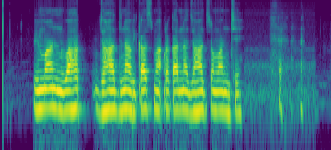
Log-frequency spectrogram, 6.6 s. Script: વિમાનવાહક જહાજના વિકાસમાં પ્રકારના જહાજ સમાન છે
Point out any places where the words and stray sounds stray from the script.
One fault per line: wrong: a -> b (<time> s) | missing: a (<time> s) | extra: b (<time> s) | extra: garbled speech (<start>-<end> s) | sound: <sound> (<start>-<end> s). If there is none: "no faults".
sound: laugh (5.4-6.1 s)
